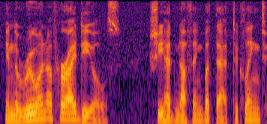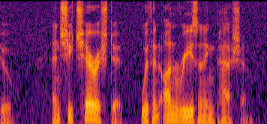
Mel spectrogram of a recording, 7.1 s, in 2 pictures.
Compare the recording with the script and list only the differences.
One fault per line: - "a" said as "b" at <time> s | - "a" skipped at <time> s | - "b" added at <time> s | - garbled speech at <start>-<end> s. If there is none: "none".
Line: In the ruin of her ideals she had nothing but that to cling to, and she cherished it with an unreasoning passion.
none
